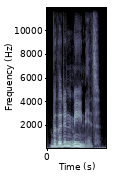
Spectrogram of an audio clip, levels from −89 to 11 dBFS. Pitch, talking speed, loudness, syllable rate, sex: 225 Hz, 255 wpm, -14 LUFS, 5.1 syllables/s, female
